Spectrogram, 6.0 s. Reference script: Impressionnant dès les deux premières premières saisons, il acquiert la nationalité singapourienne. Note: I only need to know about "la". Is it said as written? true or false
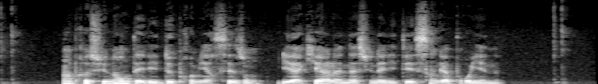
true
